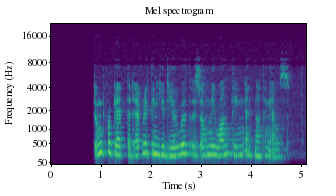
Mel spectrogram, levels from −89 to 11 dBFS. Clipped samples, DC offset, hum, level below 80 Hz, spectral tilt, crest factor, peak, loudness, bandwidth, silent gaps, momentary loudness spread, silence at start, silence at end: under 0.1%; under 0.1%; none; -62 dBFS; -5.5 dB/octave; 16 dB; -4 dBFS; -19 LUFS; 7.8 kHz; none; 9 LU; 0.85 s; 0.35 s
